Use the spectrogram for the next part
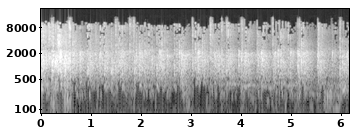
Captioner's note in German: Beifall AfD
